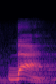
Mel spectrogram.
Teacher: da diucapkan dengan menyentuhkan ujung lidah kita dengan bagian gusi-gusi dua ujung dua gigi seri bagian atas Da nah kesalahan yang sering dilakukan adalah menyentuhkan ujung lidah dengan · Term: huruf da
